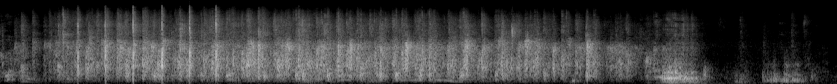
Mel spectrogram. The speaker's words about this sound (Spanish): Entonces, bueno, pues un poco, pues un aplauso para ellos y muchas gracias.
